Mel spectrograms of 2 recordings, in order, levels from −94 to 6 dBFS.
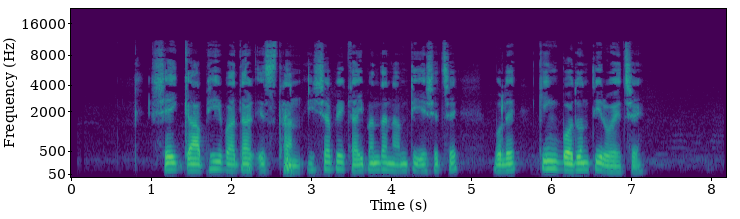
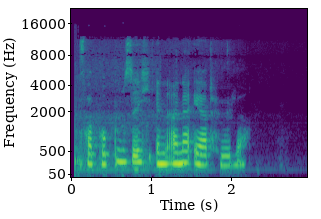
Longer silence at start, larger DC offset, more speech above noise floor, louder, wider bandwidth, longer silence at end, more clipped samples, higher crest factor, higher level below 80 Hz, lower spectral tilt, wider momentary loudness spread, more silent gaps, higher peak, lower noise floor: first, 1 s vs 0.05 s; neither; about the same, 47 dB vs 48 dB; second, -29 LUFS vs -17 LUFS; about the same, 11.5 kHz vs 12 kHz; first, 1.05 s vs 0.8 s; neither; first, 22 dB vs 14 dB; second, -68 dBFS vs -60 dBFS; second, -5 dB/octave vs -6.5 dB/octave; second, 10 LU vs 13 LU; neither; second, -8 dBFS vs -2 dBFS; first, -75 dBFS vs -64 dBFS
